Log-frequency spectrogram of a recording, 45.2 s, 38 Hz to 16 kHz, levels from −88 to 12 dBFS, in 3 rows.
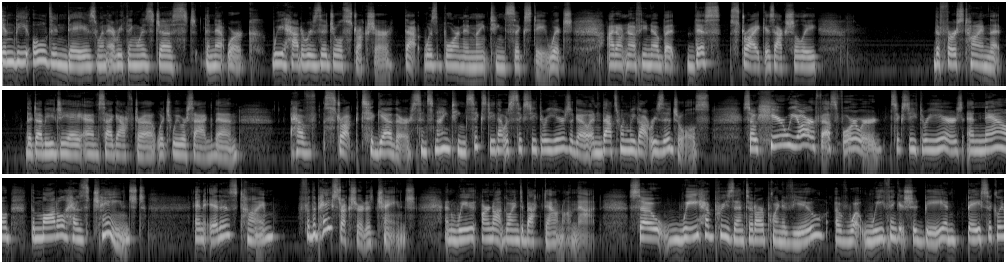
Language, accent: English, American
